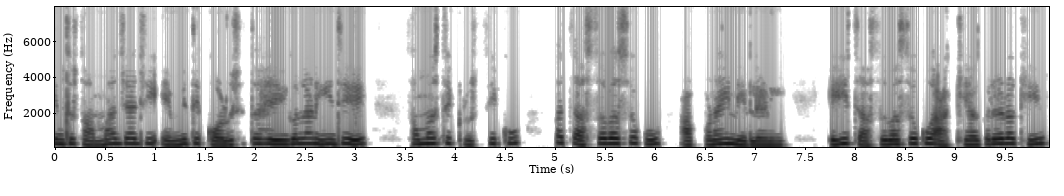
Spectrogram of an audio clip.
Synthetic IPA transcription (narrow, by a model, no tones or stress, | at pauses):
kint̪usamad͡ʒad͡ʒiʔemit̪ikɔɭosit̪ɔɦejɡɔlaɽ̃id͡ʒe | sɔmɔst̪ʰikɾusiku | b̥at͡ʃasɔbasɔku | apɽ̃ainileɽ̃i | eɦit͡ʃasɔbasɔkuakʰjaɡɔɾɔɾɔkʰi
